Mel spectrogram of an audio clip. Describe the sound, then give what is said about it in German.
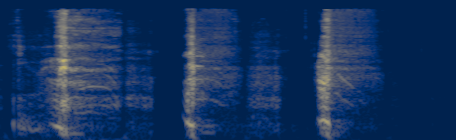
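A woman, doubled over, coughs three times in harsh, separate bursts, each fading into a short raspy tail before a brief pause. The coughs are loud and stand alone, with no talking. “Und sie krümmte sich vor Husten.”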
